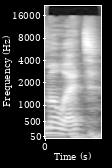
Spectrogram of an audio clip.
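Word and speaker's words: Moët: champagne, so you get a complimentary bottle of Moet champagne, and yes, it is pronounced Moet, Google it.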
